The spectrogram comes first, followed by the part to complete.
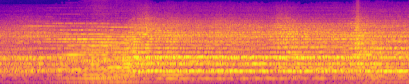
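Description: A large mixed choir singing sustained chords, swelling louder about one to two seconds in and then holding.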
